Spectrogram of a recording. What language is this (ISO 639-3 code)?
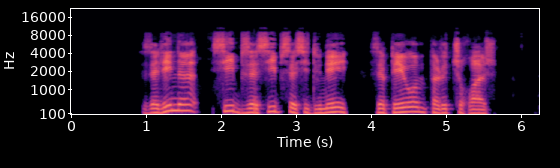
kbd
